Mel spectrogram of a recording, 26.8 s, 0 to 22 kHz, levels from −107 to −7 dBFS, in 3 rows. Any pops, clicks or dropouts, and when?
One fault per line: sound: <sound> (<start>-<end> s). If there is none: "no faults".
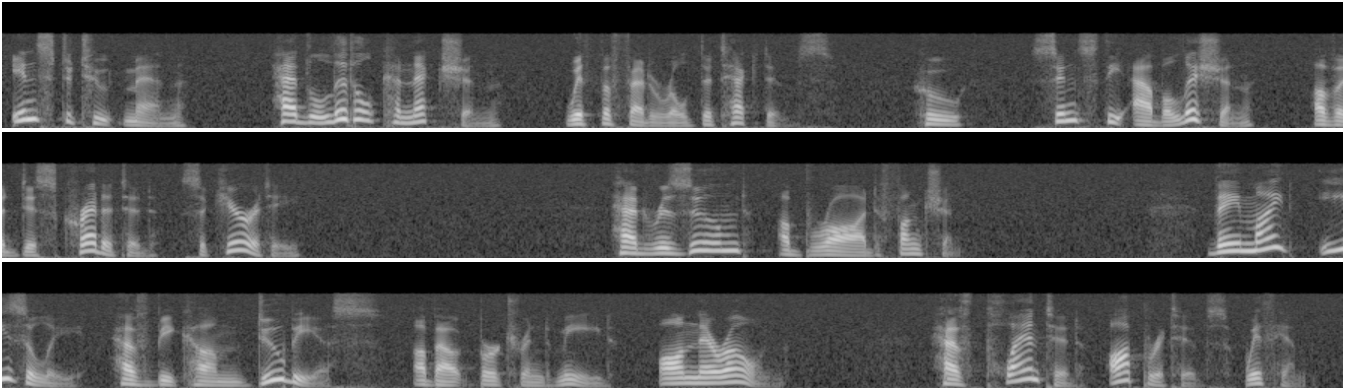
no faults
